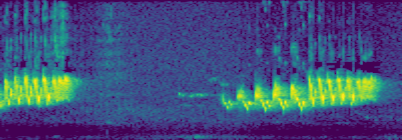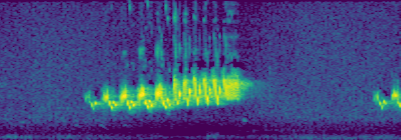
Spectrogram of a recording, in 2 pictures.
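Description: Cerulean warbler singing a high, buzzy run of quick notes that climbs in pitch, repeated about every two and a half seconds over a faint low rumble.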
